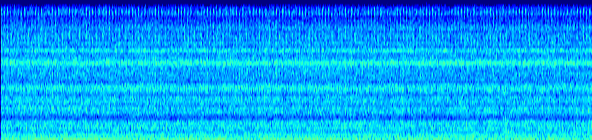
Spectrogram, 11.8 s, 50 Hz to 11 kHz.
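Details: Cold (not warmed-up) 2021 Chevrolet Cobalt engine at idle: faint, uneven tapping knock under a thin, hissy engine note; source of the engine knock not identified.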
